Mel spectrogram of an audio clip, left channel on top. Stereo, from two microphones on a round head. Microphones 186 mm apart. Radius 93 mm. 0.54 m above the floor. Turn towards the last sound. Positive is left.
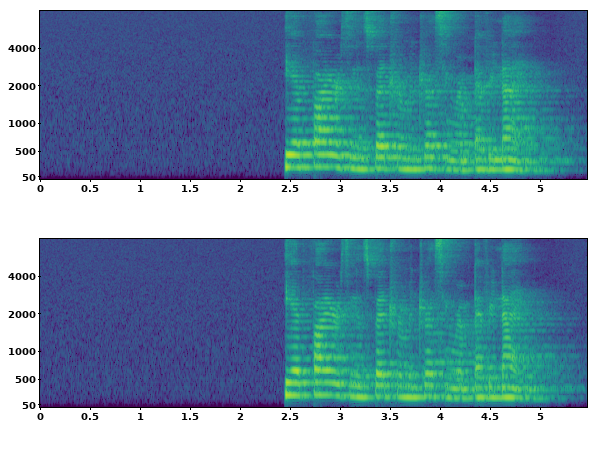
turn(degrees=-20)  # may be behind; listen again after turning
